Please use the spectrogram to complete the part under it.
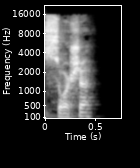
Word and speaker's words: Sorsha: And if you read it, if you had read it first and didn't know about that sort of pronunciation, I would not have pronounced that spelling. I would not have pronounced Sorsha, you know? So it's like, yeah, there's pronunciations like that all over the place that just don't quite fit English pronunciation guides.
